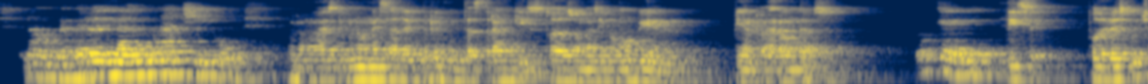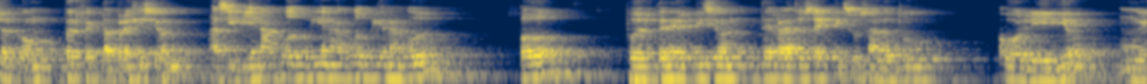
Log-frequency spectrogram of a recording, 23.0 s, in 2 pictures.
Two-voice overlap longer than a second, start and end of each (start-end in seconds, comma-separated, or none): none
